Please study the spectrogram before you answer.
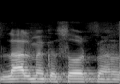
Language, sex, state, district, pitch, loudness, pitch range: Bhojpuri, male, Bihar, Muzaffarpur, 130 Hz, -16 LUFS, 125-130 Hz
